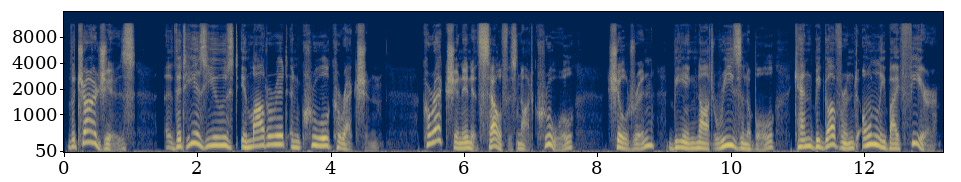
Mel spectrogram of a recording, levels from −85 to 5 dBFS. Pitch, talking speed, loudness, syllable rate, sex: 155 Hz, 125 wpm, -19 LUFS, 4.0 syllables/s, male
